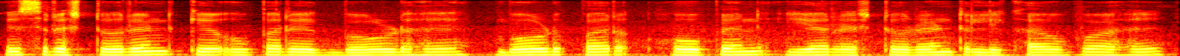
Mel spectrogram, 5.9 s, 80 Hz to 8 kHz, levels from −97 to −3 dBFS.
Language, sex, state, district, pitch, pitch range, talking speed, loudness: Hindi, male, Uttar Pradesh, Lucknow, 150 Hz, 145-155 Hz, 150 wpm, -15 LUFS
